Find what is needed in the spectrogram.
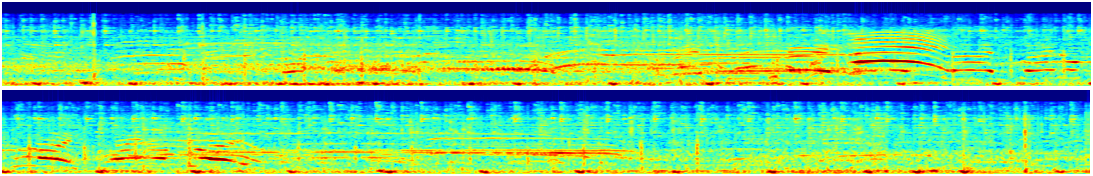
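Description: Roadside crowd cheering and shouting encouragement to passing runners, many voices overlapping with rising-and-falling shouts, loudest about four to five seconds in.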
